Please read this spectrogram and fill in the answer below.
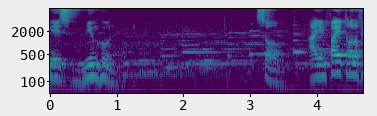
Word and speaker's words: Myoung Ho: So it should be connected, yeah, Myoung Hoon. The family name is, and then the name is Myoung Hoon.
